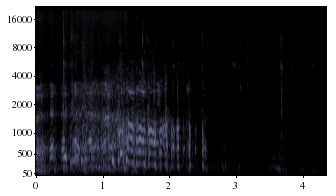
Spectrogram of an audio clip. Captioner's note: laughter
